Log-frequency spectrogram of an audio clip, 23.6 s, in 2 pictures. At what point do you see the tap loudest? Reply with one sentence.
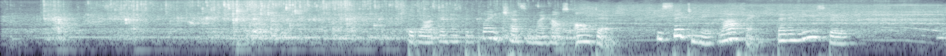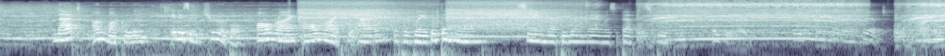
The loudest moment of the tap is at 3 seconds.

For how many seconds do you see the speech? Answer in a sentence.
You can hear the speech for 17 seconds altogether.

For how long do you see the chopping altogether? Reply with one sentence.
The chopping can't be heard in this clip.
